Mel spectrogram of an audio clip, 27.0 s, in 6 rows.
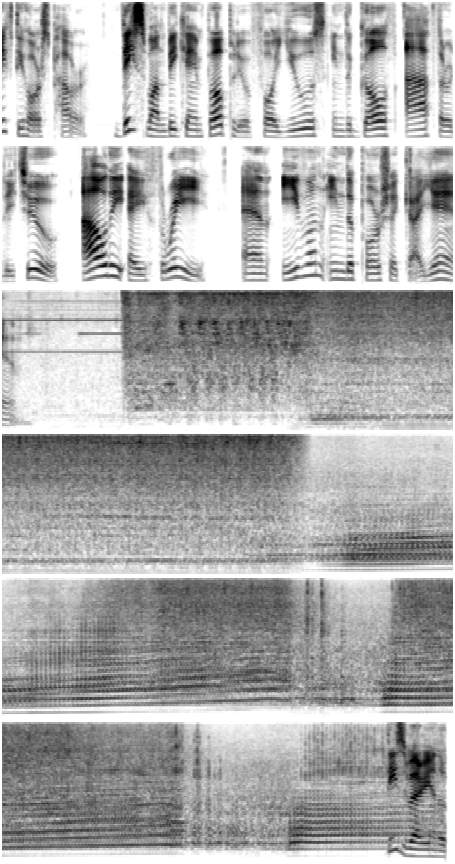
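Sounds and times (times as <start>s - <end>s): engine running with steady hiss: 10.3s - 16.6s
car accelerating hard: 10.3s - 26.6s.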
